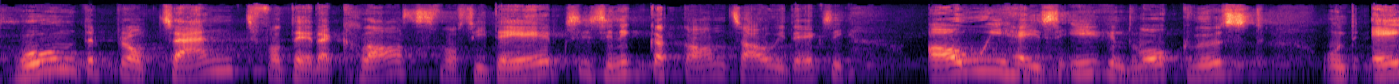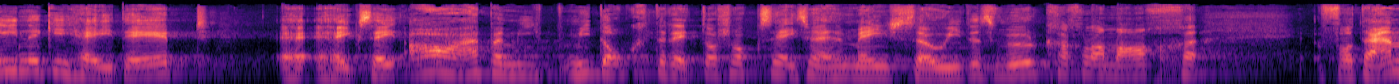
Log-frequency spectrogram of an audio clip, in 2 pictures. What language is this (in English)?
Swiss German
